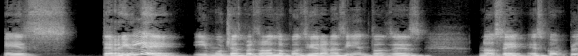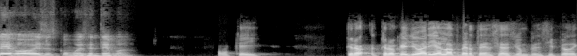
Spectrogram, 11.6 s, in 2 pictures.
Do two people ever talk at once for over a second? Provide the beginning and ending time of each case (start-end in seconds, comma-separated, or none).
none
